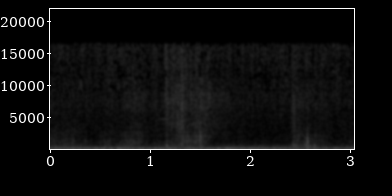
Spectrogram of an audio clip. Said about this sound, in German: Eine Stunde lang Naturgeräusche. Schritte im Schnee.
